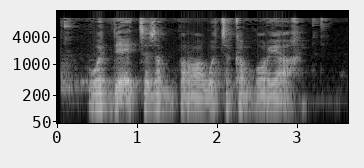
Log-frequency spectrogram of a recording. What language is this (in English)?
Arabic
